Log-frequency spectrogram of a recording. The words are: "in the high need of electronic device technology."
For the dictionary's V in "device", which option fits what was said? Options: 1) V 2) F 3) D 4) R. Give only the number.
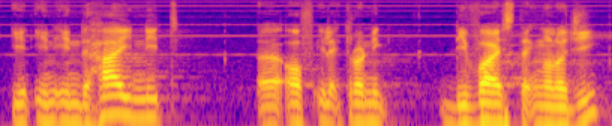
1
